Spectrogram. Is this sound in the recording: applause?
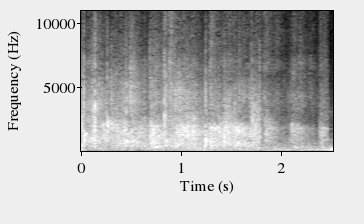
yes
